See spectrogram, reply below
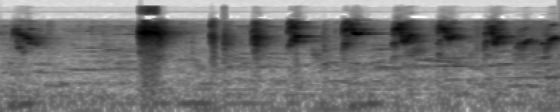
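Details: Long-tailed shrike training song: varied sweet warbled notes, some rising and some falling, run quickly after one loud harsh squawk, gently building in pace.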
